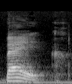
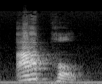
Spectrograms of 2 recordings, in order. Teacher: in the first word it's been used as a diphthong but in the second word it has been used as a short vowel sound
